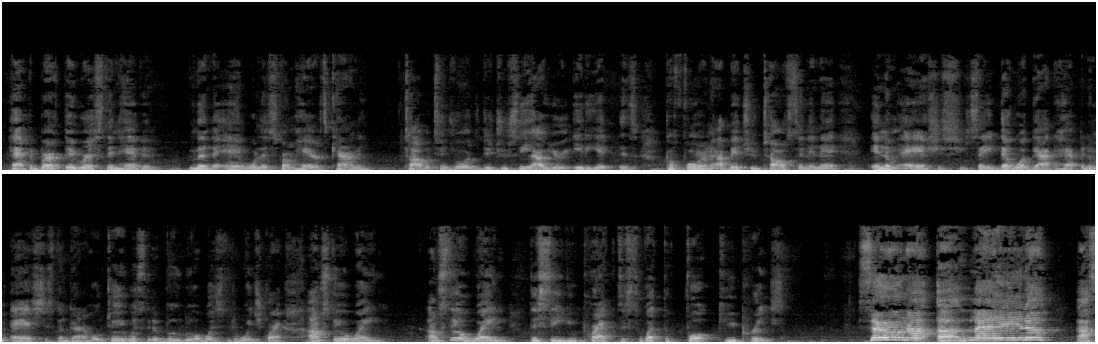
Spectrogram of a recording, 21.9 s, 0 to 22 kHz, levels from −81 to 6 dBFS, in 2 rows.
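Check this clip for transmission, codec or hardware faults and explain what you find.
No transmission, codec or hardware faults turn up anywhere in this clip.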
